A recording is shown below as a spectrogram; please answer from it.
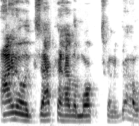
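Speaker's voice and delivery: usual speaking voice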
